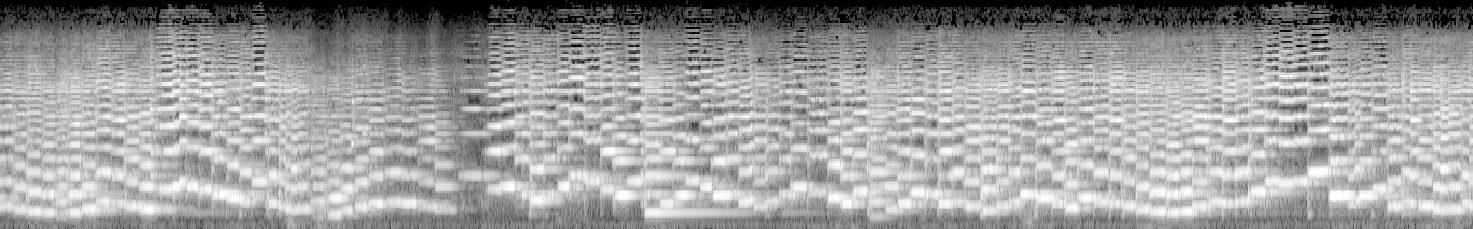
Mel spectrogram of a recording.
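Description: Background music on solo violin, playing fast running passages that sweep up and down, with a brief break about nine seconds in.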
